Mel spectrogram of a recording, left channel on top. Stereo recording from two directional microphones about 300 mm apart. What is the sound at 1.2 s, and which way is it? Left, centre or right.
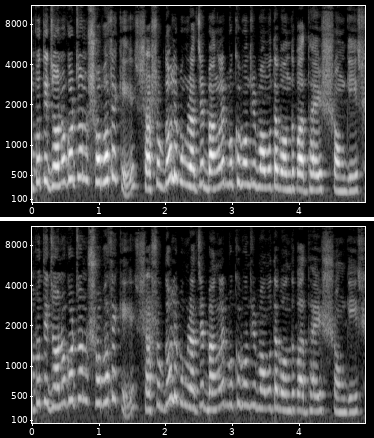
A woman's voice, left.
